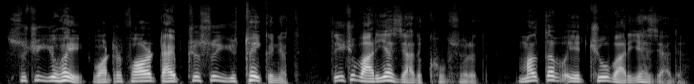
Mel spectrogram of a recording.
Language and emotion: Kashmiri, neutral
